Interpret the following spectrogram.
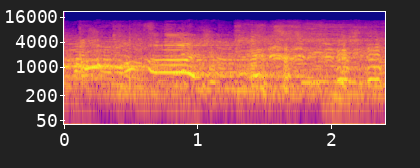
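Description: Excited chatter of a group: several voices talking and calling out over one another.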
